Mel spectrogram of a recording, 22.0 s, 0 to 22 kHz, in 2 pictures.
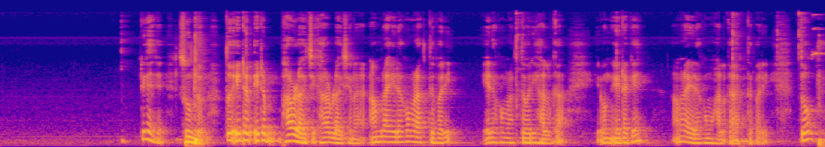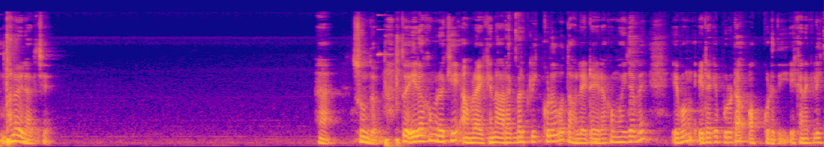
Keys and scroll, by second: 2.5 space, 10.9 space, 16.2 space.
